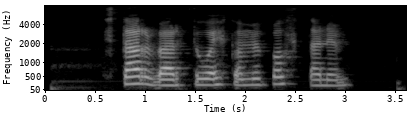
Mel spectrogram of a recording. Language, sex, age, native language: Icelandic, female, 11, Icelandic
